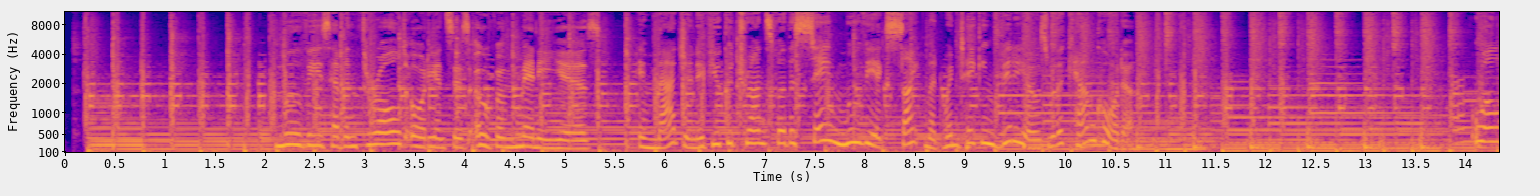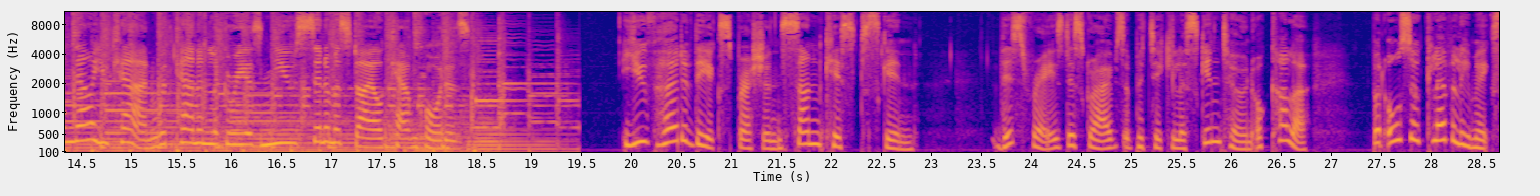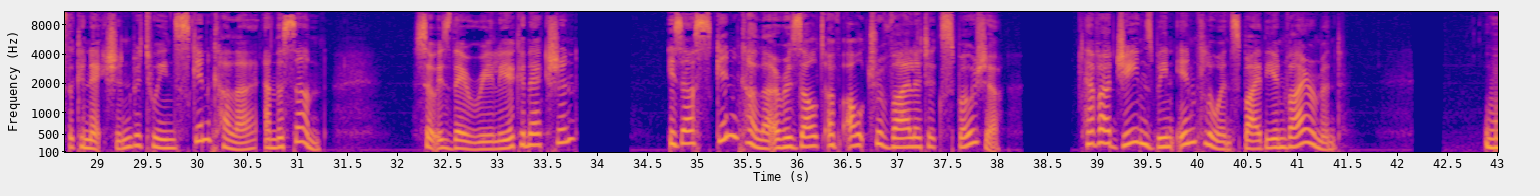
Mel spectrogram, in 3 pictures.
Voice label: Asian English Corporate VO, English Singaporean Female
